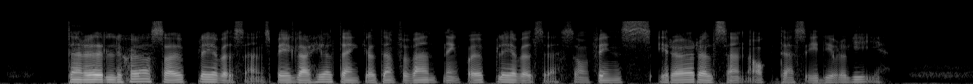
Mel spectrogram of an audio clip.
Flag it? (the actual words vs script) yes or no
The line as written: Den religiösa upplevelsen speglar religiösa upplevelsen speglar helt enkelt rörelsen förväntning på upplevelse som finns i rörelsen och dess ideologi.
yes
